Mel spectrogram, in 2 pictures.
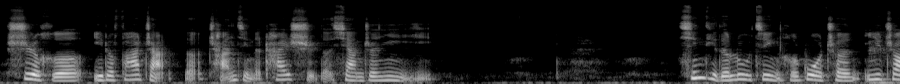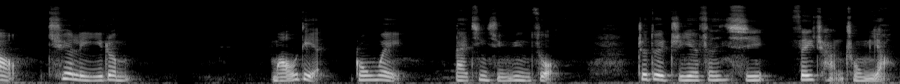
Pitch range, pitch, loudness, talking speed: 175-220 Hz, 195 Hz, -20 LUFS, 165 characters per minute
